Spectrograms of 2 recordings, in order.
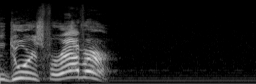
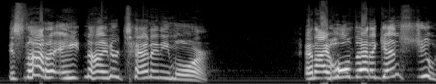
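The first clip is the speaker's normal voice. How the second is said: higher, louder voice of a hurt, disappointed Jesus; 7 semitones higher, 4 dB louder than usual. Acted. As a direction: plead as a wounded lover. Preacher voices Jesus complaining.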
